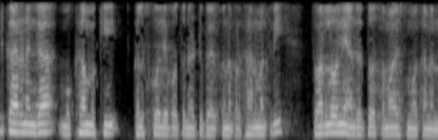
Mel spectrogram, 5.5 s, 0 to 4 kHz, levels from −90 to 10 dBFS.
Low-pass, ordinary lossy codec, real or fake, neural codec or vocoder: 3.6 kHz; AAC, 16 kbps; real; none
